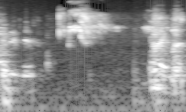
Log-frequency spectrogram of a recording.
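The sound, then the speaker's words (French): Bright, high-pitched bird chirps ring out in short bursts outdoors, almost in the countryside, clear, with a brief stretch of talking mixed in around them. “qu'il y ait des oiseaux autour de moi”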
